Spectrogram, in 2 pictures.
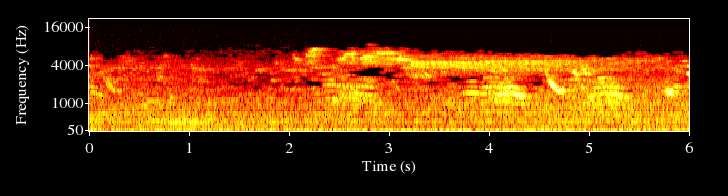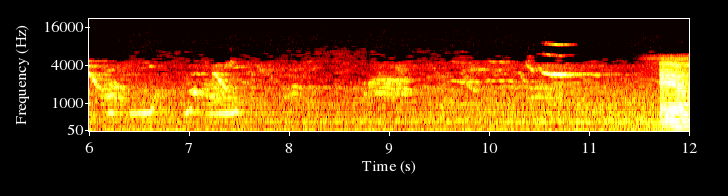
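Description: Pied butcherbird singing faintly: a run of separate whistled notes, several gliding downward, with a few lower flute-like notes in the middle.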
